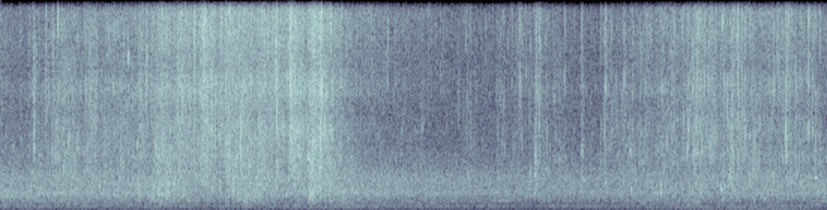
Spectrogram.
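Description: A swimmer splashes through water in a pool.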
